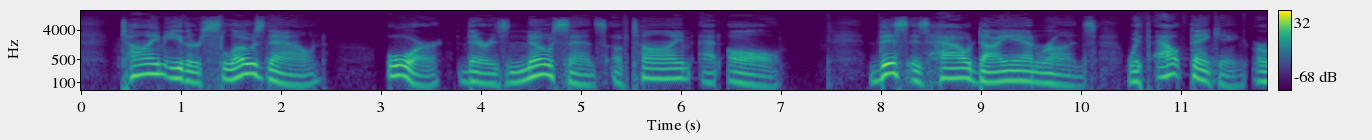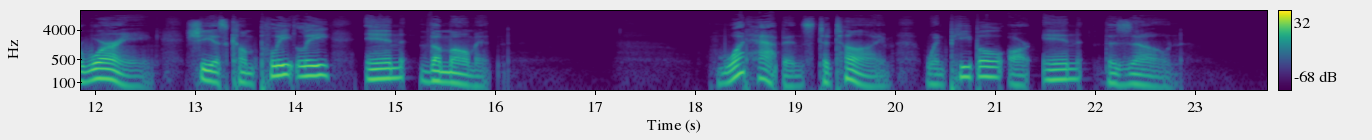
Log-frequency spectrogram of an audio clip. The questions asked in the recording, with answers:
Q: What happens to time when people are in the zone?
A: Time either slows down or there is no sense of time at all.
